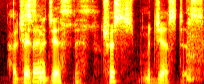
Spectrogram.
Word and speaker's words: Trismegistus: Trismegistus.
